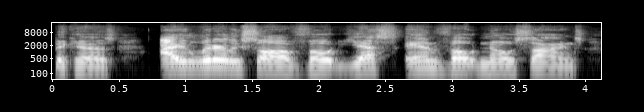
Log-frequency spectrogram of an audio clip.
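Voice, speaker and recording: A man's voice: a little high, measured pace, no room sound. Blunt, profane American man in a dry recording. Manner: blunt, profane, animated storytelling. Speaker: podcast co-host. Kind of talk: casual chat.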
